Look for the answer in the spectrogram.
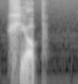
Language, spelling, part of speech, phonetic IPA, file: Polish, Hiob, proper noun, [xʲjɔp], Pl-Hiob.ogg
